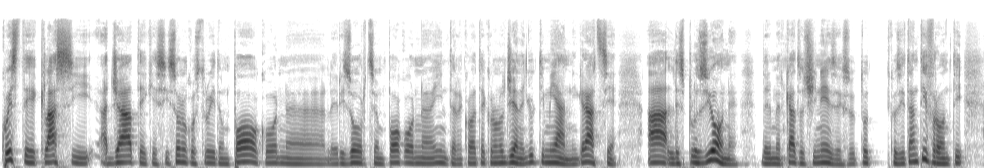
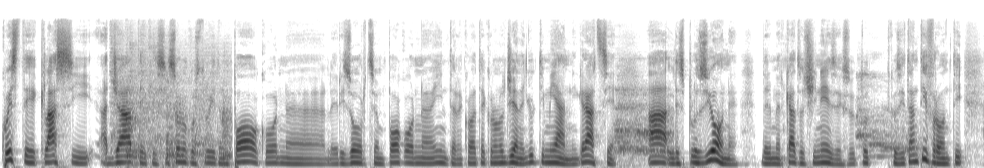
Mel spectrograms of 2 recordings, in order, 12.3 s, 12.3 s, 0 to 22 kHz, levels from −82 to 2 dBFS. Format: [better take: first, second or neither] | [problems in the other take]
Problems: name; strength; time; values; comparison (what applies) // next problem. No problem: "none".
first | footsteps; noticeable; from 1.5 to 3 s; peak 7 dB below the speech // dog barking; noticeable; at 7.5 s; peak 8 dB below the speech // dog barking; faint; at 11 s; peak 10 dB below the speech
